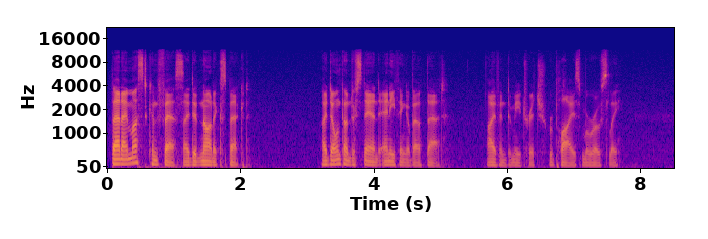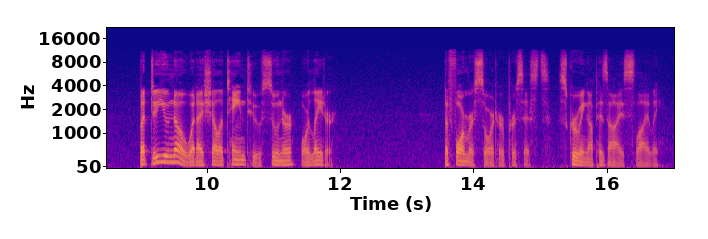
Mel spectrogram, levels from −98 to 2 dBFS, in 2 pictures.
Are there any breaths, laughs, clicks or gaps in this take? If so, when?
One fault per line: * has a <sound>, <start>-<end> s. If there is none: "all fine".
all fine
